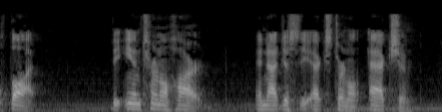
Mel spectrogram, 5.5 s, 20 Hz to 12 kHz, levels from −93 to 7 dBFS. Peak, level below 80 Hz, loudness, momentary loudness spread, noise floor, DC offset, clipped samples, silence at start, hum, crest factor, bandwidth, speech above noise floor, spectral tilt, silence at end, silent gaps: -20 dBFS; -68 dBFS; -38 LUFS; 9 LU; -65 dBFS; under 0.1%; under 0.1%; 0 s; none; 20 dB; 7.4 kHz; 27 dB; -3 dB/octave; 0.05 s; none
